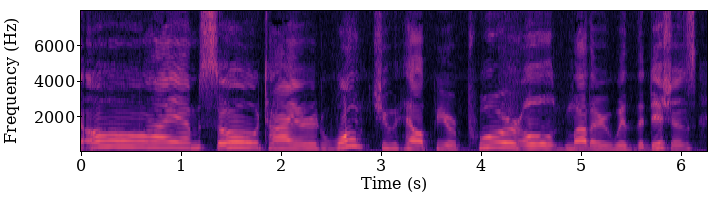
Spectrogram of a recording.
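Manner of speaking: slow, drawn-out weary mother; hammed-up exhausted complaining, starting high; tired mother. A narrator's reading. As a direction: plead for help with long, dragging words. Weary mother begs for help.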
